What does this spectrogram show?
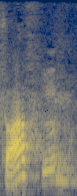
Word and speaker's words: trough: I think in English TR Oh ugh it's pronounced trough in England in America or in Ireland I'm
